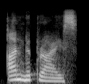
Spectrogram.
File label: "underprice", Indian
